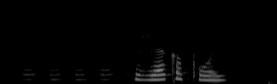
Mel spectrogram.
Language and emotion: Russian, neutral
